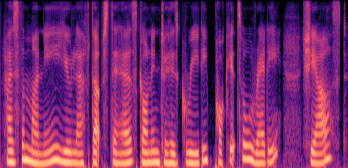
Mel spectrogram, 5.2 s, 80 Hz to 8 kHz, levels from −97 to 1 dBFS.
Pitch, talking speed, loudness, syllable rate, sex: 190 Hz, 160 wpm, -16 LUFS, 4.7 syllables/s, female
